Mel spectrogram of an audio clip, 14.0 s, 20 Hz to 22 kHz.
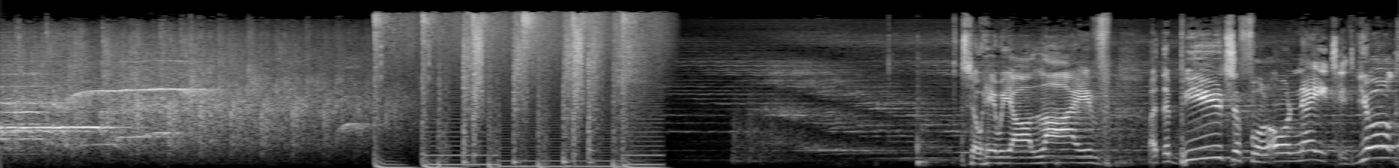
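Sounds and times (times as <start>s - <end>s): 
audience cheering in a theatre: 0.0s - 3.8s
large audience applause in a theatre: 0.0s - 4.2s
music with strong bass beats: 3.8s - 6.8s
speech: 9.7s - 13.9s.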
